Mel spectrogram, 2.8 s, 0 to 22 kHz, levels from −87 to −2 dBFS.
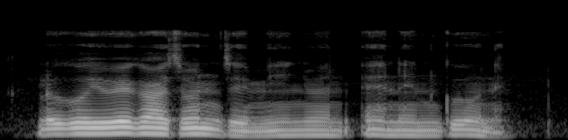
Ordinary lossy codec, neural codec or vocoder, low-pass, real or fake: none; none; 9.9 kHz; real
